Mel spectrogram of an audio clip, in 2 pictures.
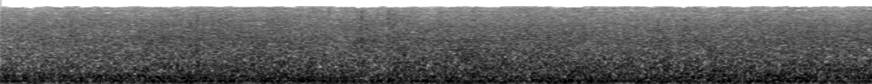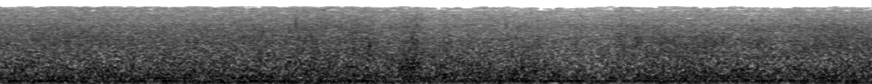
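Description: Motorboat running fast past, its hull spray and wake rushing steadily, with a low steady engine hum underneath.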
